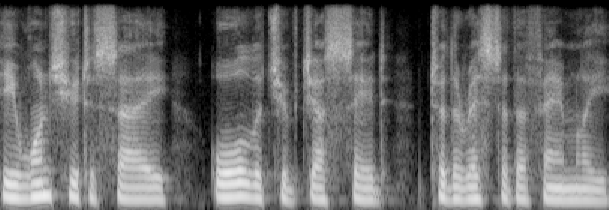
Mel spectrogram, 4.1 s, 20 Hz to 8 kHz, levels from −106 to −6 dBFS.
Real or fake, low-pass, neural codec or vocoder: real; 7.2 kHz; none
